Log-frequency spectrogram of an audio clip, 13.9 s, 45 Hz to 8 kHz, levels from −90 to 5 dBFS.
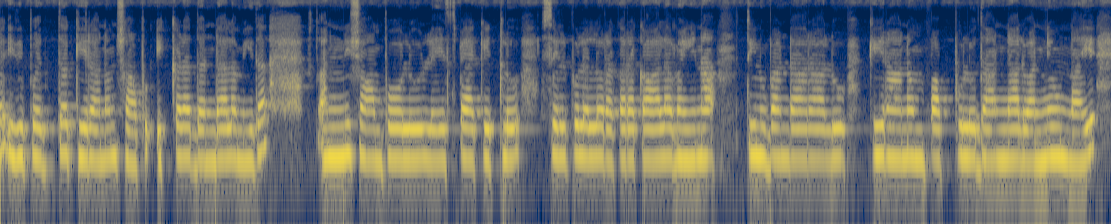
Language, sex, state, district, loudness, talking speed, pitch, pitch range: Telugu, female, Telangana, Mahabubabad, -12 LUFS, 90 wpm, 205 Hz, 200-210 Hz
